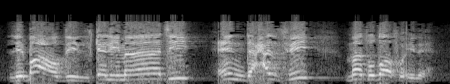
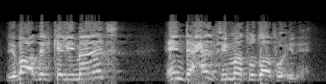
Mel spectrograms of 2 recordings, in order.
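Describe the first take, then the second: First: Slow, word by word, for note taking; dictating pace; slow dictation. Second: Said in the usual way. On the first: Shown as a demonstration. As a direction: spell the definition out slowly so students can write. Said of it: "teacher dictating the definition slowly". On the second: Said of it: "the same definition repeated at normal pace".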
